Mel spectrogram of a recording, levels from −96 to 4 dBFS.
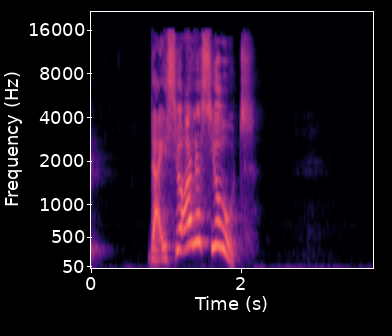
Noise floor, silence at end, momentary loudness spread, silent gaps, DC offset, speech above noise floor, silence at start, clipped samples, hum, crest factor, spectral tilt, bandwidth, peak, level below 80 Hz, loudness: -77 dBFS; 1.6 s; 11 LU; none; under 0.1%; 52 dB; 0.8 s; under 0.1%; none; 20 dB; -2 dB/octave; 16 kHz; -10 dBFS; -76 dBFS; -25 LUFS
